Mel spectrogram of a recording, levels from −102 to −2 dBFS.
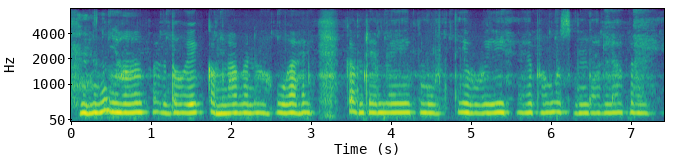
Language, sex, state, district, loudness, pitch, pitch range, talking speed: Hindi, female, Bihar, Araria, -16 LUFS, 235 Hz, 230-240 Hz, 160 wpm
